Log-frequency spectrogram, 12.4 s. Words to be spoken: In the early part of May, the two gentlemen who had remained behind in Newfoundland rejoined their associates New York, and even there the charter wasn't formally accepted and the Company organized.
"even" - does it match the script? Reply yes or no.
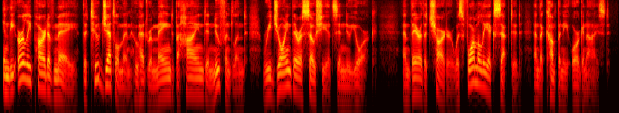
no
